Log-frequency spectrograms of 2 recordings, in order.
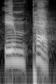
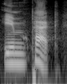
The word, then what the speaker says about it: impact: earlier i heard you say impec that's what you said impact there should be c and a t the sound of c is k the sound of t is ta impact that's what you did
